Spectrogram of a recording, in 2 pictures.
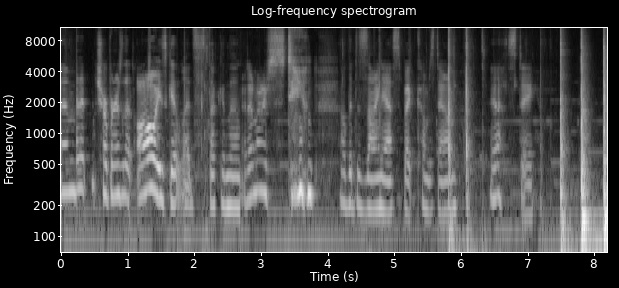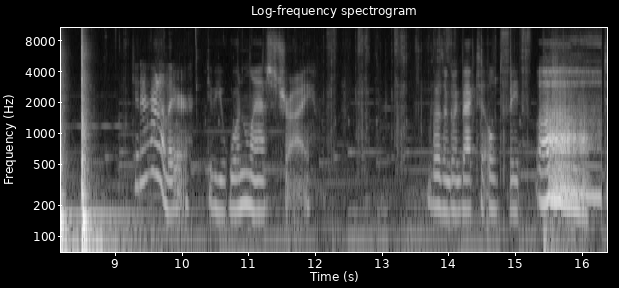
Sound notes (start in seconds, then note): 5.8 smack, smack; 15.4 urgh!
